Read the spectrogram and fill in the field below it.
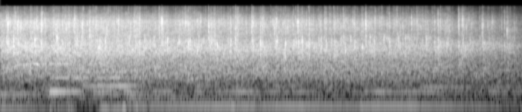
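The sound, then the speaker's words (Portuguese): An audience claps steadily for several seconds, a dense, even patter of many hands that holds at a strong level and then tapers off slightly toward the end. “Pode aplaudir.”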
